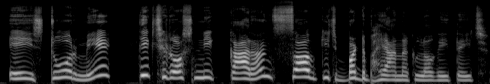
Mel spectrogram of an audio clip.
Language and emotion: Maithili, disgusted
